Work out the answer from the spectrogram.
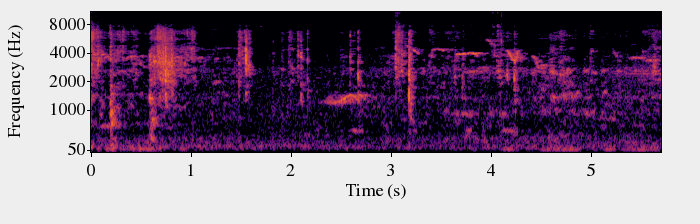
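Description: A few short bird chirps over faint outdoor ambience, with scattered light clicks and taps about a second apart.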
